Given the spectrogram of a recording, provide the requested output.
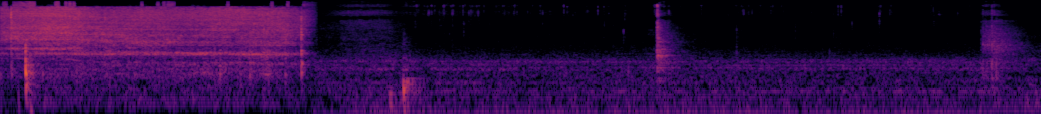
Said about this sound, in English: So I'm going to go ahead and add my water now.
